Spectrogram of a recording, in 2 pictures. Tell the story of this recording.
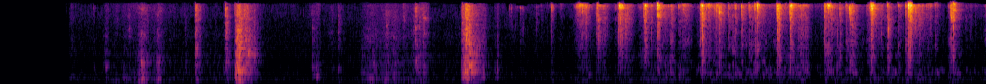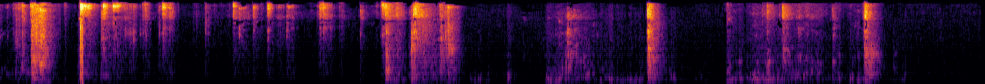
I flushed the toilet and turned on the sink water.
